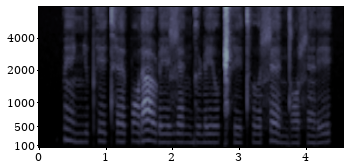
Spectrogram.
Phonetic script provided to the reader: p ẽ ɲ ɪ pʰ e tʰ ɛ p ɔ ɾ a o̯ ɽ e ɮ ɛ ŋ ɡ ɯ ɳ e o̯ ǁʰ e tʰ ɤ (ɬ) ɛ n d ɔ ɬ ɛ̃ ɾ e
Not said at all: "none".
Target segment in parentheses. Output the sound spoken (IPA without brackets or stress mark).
ɬ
